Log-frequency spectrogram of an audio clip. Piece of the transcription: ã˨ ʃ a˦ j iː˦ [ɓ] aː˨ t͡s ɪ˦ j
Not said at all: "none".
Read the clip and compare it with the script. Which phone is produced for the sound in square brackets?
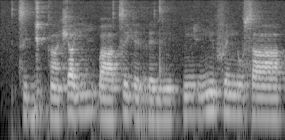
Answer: ɓ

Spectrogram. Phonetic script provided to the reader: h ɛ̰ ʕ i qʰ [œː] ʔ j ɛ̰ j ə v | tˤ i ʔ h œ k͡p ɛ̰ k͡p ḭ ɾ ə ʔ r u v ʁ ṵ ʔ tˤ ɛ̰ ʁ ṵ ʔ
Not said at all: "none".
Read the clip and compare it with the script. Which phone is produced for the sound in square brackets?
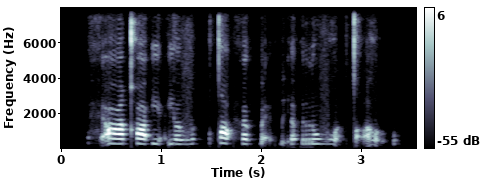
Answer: œː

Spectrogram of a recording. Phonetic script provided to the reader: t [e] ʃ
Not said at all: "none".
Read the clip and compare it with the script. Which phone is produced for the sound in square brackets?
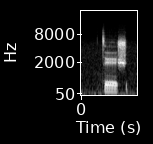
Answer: e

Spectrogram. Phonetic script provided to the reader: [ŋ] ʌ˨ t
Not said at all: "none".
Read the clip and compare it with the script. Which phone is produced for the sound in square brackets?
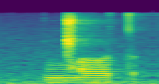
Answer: ŋ͡ǁ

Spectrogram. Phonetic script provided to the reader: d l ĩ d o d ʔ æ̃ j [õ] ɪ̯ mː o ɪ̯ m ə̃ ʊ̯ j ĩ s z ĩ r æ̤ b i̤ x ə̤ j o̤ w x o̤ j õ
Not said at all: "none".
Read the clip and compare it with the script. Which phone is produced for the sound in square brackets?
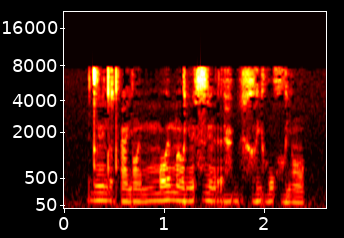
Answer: õ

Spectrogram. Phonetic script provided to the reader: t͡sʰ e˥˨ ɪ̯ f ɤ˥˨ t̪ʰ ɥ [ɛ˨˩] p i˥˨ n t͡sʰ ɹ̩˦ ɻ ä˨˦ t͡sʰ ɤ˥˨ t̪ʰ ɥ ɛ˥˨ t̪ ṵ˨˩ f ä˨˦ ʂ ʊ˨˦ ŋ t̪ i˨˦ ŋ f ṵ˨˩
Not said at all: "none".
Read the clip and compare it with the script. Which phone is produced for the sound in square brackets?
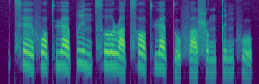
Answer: ɛ˥˨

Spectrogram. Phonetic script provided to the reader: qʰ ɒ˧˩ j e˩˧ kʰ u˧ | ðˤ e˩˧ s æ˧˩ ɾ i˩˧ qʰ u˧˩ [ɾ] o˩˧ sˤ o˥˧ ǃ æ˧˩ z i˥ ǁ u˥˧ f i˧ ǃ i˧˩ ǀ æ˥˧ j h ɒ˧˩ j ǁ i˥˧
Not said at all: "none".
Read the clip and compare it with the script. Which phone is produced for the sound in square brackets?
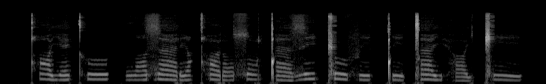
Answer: ɾ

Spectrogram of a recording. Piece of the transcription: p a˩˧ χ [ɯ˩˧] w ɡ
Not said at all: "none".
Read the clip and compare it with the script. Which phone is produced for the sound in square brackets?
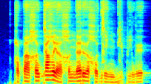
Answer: ɯ˧˥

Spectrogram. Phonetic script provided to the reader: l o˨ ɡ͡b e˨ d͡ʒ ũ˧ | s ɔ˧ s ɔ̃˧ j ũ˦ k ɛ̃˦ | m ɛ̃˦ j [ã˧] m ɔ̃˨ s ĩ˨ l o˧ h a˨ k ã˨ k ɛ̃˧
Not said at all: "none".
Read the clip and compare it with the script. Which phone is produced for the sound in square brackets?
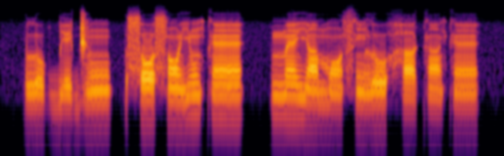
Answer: ã˧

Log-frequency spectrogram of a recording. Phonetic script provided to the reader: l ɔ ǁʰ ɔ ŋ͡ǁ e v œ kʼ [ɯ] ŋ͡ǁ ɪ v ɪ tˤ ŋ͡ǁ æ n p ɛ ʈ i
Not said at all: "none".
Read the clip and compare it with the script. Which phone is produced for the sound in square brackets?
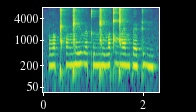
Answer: ɯ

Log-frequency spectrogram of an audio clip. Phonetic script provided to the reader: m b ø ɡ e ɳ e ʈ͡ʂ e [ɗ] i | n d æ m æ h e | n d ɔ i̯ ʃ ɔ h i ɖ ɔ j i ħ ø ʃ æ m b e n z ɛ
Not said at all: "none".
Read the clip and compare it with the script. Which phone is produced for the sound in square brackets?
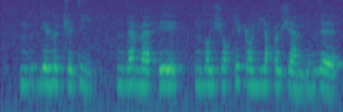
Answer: t̪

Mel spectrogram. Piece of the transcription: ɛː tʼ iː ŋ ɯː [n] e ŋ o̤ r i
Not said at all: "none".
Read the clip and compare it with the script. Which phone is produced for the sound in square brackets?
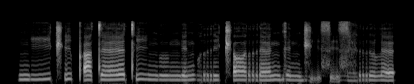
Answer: ŋ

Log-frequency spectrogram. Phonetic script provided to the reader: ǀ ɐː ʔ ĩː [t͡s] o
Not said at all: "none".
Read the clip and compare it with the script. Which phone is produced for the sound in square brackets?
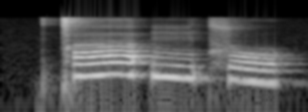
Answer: t͡s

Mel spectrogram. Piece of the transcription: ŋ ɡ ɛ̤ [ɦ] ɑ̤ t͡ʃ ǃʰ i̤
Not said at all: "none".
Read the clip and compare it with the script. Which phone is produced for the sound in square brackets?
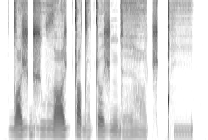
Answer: ɦ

